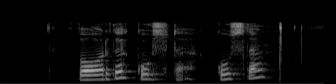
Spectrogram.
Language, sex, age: Afrikaans, female, 23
